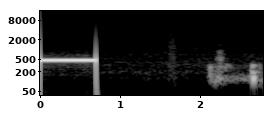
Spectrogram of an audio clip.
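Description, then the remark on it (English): A loud, steady phone dial tone hums for under a second after a call drops because a phone's battery died, then cuts off with a sharp click, leaving silence before faint, muffled voices stir near the end. “Uh-oh, I lost y'all. Chef's phone died.”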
